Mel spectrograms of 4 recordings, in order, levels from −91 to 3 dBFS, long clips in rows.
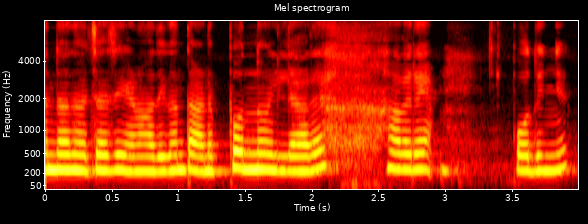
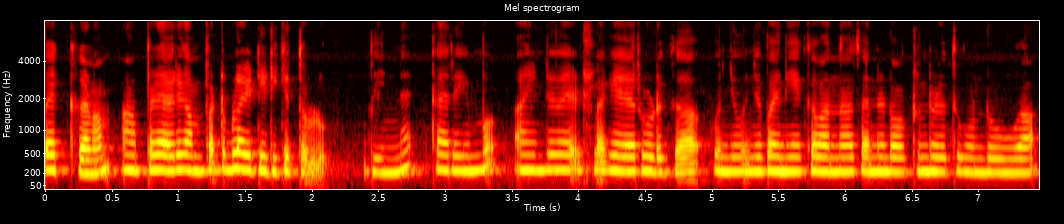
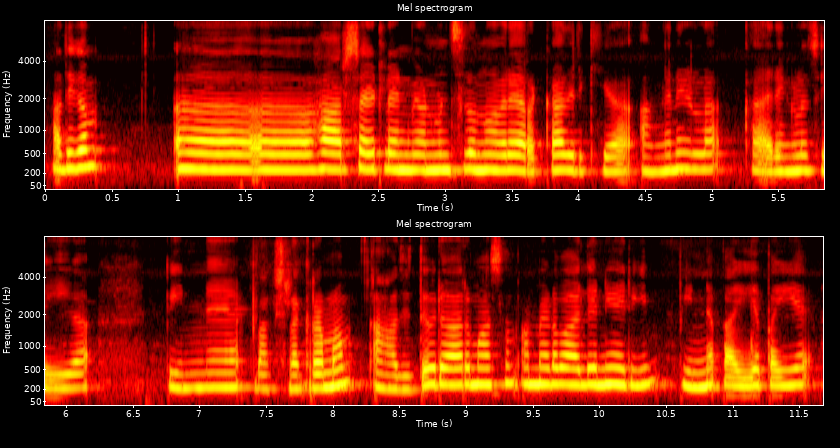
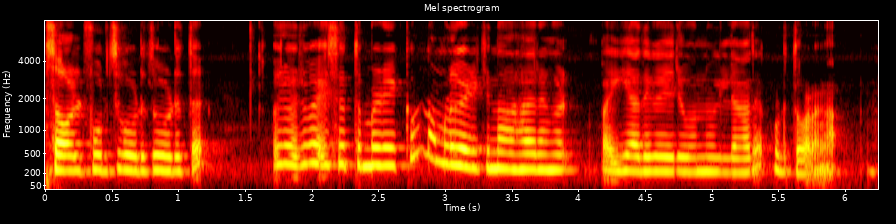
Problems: low volume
